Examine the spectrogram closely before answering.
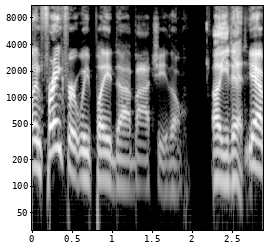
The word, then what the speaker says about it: bocce: always thrown off that they would pronounce it the world series of botch is how they would say yeah yeah so I know it's Bocce I know it's Bocce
